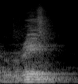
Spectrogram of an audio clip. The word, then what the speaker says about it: reign: ये वर्ड है reign, इसमें जी साइलेंट होगा।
